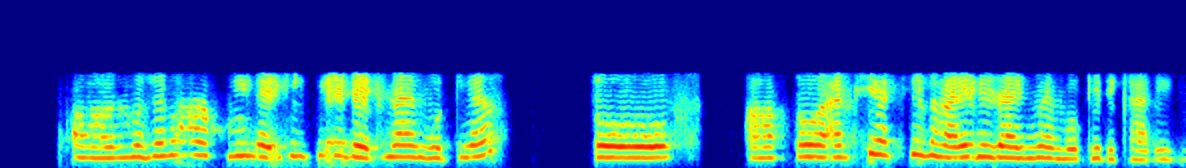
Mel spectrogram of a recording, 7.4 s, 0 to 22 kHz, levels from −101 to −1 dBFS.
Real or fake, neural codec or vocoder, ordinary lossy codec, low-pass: fake; codec, 16 kHz, 1 kbps, FreqCodec, smaller model; none; 3.6 kHz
